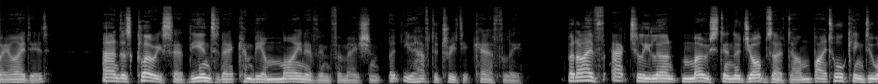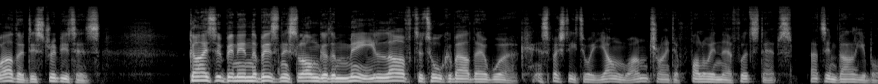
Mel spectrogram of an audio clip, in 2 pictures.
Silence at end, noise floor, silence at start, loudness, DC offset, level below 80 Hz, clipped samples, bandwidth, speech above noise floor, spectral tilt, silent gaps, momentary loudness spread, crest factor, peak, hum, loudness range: 0 s; -53 dBFS; 0 s; -20 LUFS; under 0.1%; -60 dBFS; under 0.1%; 16 kHz; 33 dB; -5 dB/octave; none; 11 LU; 16 dB; -4 dBFS; none; 6 LU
